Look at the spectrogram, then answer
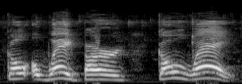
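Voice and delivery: loud, insistent shout; loud shooing yell. Real, not acted. Player ordering the bird away, loud yell. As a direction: shout to drive it off. Yelling at attacking bird in game.

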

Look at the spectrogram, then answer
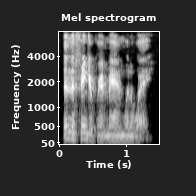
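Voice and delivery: plain reading voice

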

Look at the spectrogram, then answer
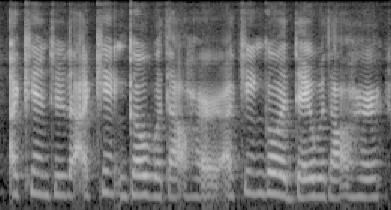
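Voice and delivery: ordinary talk

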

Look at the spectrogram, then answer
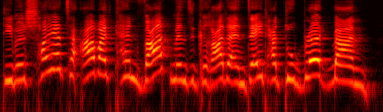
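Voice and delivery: loud, high, angry yell; drowning her out. A narrator's reading. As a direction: shout him down furiously. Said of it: "Doch Ginnys Stimme übertönte Hermine".

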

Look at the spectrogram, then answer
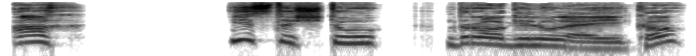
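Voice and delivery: high, gushing greeting; excited exclamation. A narrator's reading. Governess greeting her dear prince, excited exclamation. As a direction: cry out in a high, put-on lady's voice. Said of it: "wykrzyknęła Gburja Furia".

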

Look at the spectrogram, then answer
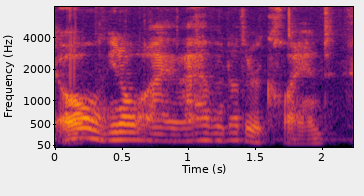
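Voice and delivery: high, airy acted-out chat; chatty self-quote. Acts out own chatty remark.

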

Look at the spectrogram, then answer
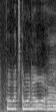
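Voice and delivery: high, mock-crying worried voice; imitated tearful distress; retold tearful panic. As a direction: wail it high like a frightened mother. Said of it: "I start crying".

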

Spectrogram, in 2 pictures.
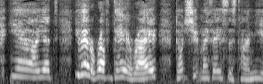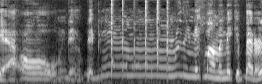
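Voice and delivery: put-on soft, high baby-talk mothering; mock mothering host. Host babying the boy, soft and high. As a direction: soothe him like a mama.

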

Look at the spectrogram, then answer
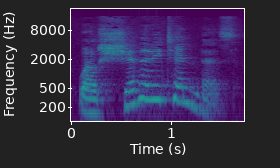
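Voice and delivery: lightly acted pirate surprise; pirate astonishment. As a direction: exclaim in mock amazement. Flynn's astonished pirate exclamation.

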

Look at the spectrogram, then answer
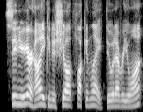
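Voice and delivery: sarcastic coach chirping. Retold or imitated. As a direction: needle the late kid like an annoyed coach. Coach chirping a late player.

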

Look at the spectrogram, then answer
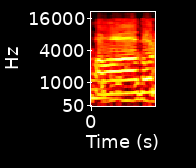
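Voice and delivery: high, loud furious threat; angry shout. Real, not acted. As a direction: yell in rage at friends. Trapped, threatening friends. (öfkeyle bağırarak)

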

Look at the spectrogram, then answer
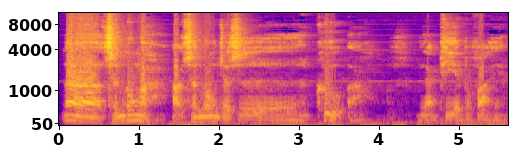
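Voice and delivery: normal talking voice

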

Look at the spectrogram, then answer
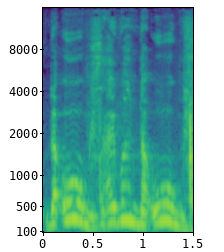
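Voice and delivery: Oogs said oogs with long oo; Oogs mispronounced. Real, not acted. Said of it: "What did you call it?".

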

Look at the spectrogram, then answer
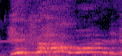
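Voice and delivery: high, loud cry of delight; excited. Retold or imitated. Sister at the truck announcing the kill, high excited shout. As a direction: shout the news to the whole family. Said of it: "comes up on the back of the truck and is like".

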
